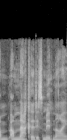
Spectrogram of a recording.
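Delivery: ordinary delivery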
